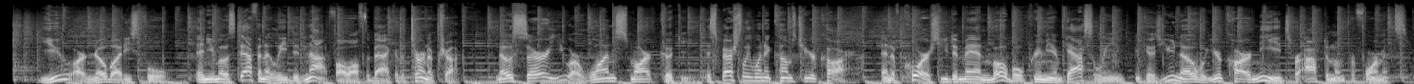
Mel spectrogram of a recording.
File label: Commercial Upbeat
